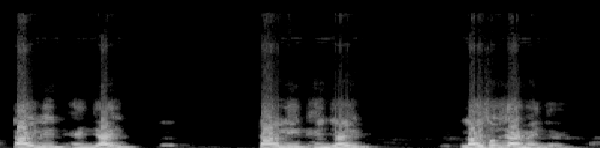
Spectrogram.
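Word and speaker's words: ptyalin: बोलो टलीन टलीन एंड पी को silent कर देना है ना कैसे तुम्हारा वो था सडोपोडिया में था यहां भी पी साइलेंट रहेगा टिन और लाइसोजाइम एंजाइम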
